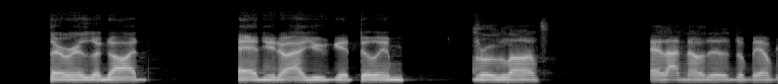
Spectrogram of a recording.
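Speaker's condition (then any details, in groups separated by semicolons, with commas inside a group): Laryngectomy, total laryngectomy with electrolarynx; voice box removed for laryngeal cancer from smoking cigarettes, electric wand held to throat; robotic electric wand voice, hard to understand at first, talking effortful, wand not hard to learn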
